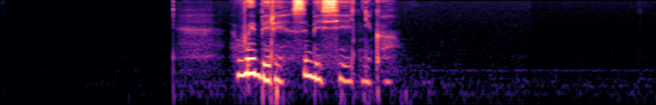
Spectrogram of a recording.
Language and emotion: Russian, sad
